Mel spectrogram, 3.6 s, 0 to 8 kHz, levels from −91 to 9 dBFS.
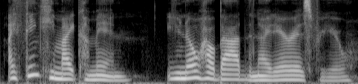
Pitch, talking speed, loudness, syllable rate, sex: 175 Hz, 270 wpm, -15 LUFS, 5.1 syllables/s, female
